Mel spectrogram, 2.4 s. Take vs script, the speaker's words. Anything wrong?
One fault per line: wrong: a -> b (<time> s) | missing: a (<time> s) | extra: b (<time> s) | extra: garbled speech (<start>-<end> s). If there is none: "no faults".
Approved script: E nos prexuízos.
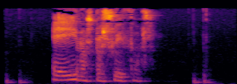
no faults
